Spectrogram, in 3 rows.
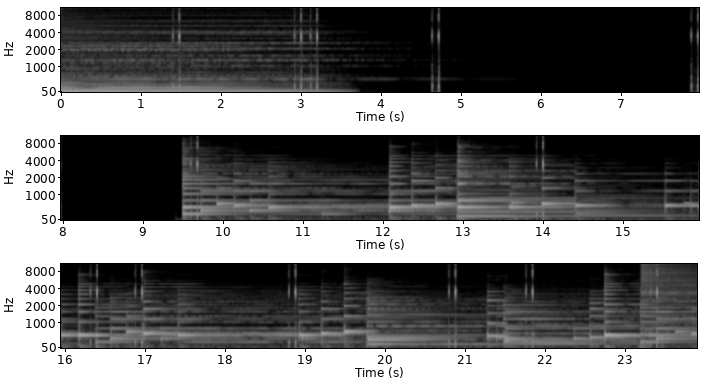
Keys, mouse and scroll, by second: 5.8 shift+Tab, 7.4 click, 7.8 scroll down 1, 9.0 click, 13.4 click, 13.9 scroll down 1, 15.8-20.2 ctrl+drag.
